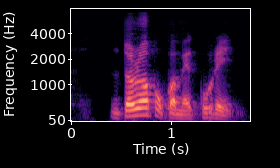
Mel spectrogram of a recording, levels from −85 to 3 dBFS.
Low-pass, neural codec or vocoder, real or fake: 7.2 kHz; codec, 16 kHz, about 1 kbps, DyCAST, with the encoder's durations; fake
